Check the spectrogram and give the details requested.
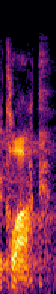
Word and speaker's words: Clark: Rhode Island to hear my last name Clark pronounced like the timepiece clock hickory dickory dock my name is Roy Peter clock from the Catholic perspective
